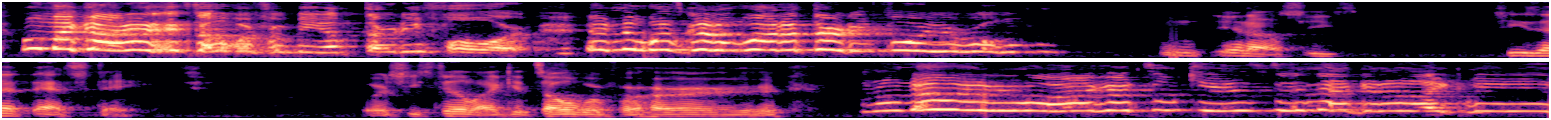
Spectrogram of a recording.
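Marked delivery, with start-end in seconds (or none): 0.1-5.3 high, loud whiny wail of a desperate woman; high, half-laughing mock lament. 12.0-15.5 high, loud whiny wail of a desperate woman; high, half-laughing mock lament. Mocking her complaint.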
